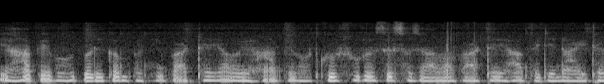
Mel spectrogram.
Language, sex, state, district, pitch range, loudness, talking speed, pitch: Bhojpuri, female, Uttar Pradesh, Ghazipur, 165-180 Hz, -19 LUFS, 190 wpm, 175 Hz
